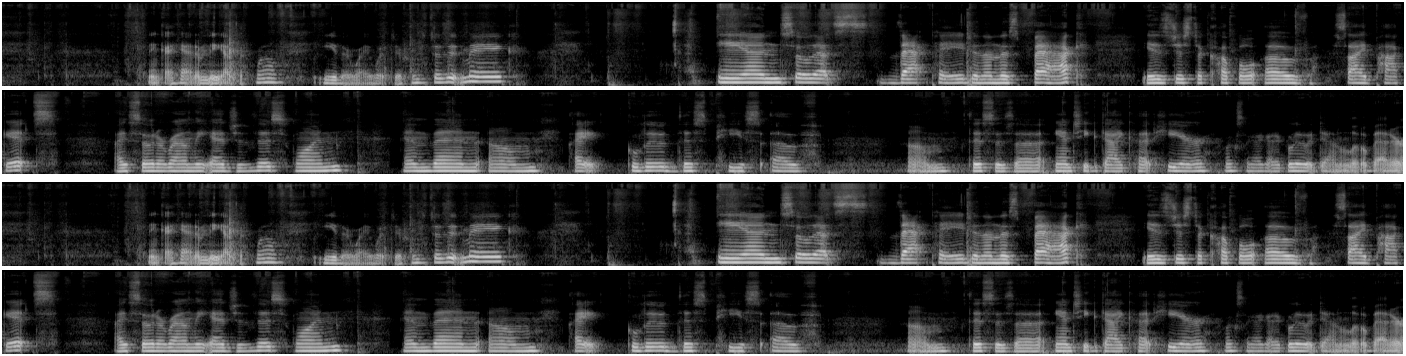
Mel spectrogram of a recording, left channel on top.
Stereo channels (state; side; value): identical; both; correlation 1.00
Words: I think I had them the other, well, either way, what difference does it make? And so that's that page, and then this back is just a couple of side pockets. I sewed around the edge of this one, and then I glued this piece of this is a antique die cut here. Looks like I gotta glue it down a little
